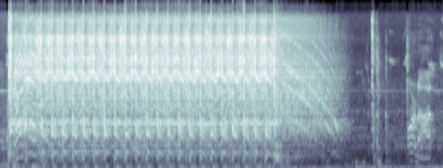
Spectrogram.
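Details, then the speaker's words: Turbo wagon on a Microsquirt standalone harness, testing with added resistors: starter cranks steadily about three turns a second for four seconds, never catches; seemingly no tach signal at all; crank no start. "sure seems like it doesn't have any tax signal at all"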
